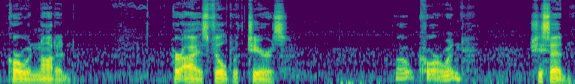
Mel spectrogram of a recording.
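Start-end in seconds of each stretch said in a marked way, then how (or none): 5.3-6.2 high, tearful voice cracking; voice breaking. Acted. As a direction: let the voice break with tears. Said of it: "her voice breaking".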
